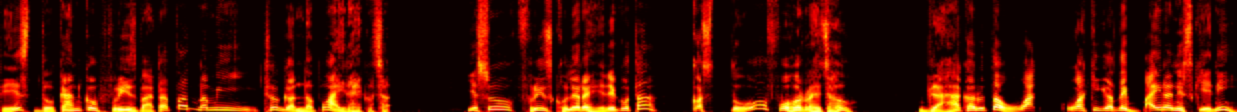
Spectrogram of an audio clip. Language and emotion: Nepali, disgusted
